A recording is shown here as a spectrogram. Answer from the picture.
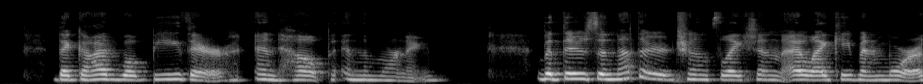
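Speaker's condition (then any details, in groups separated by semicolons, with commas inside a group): ALS; progressive neurological disease, repeated falls on walks from about two years ago, tongue fasciculations, specialist-confirmed diagnosis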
